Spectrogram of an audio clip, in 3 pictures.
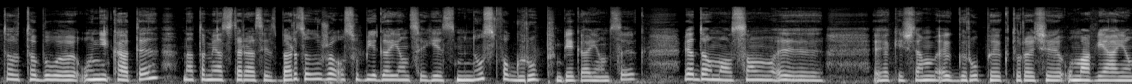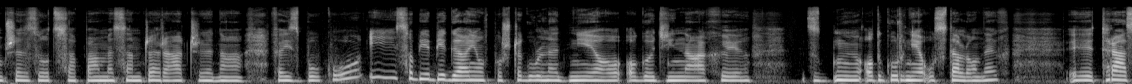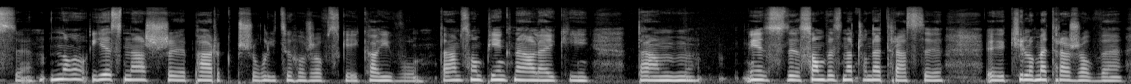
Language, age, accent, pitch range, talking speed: Polish, 30-49, native, 180-205 Hz, 100 wpm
